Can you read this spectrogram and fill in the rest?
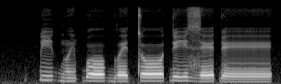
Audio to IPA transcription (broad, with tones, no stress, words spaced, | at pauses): k͡pi˦ ɡʷĩ˨ɓoː˧ɡʷe˨ toː˧ ɗi˧ ze˨˦ɗeː˨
